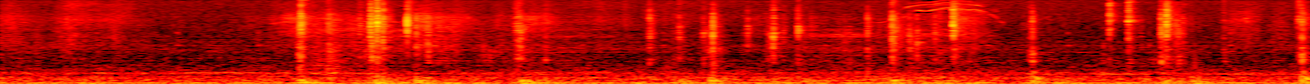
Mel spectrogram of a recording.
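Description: Typing on a computer keyboard: irregular keystrokes, with a few louder clicks about one and a half to two seconds in.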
